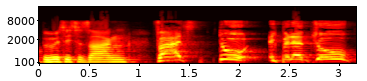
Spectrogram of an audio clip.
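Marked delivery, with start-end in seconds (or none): 1.2-3.2 shouting into phone. Retold or imitated. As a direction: yell like a bad phone line. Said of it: "so schreien".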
